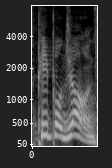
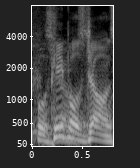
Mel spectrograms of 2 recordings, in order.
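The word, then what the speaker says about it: Peoples-Jones: michigan receiver donovan is people jones right people's jones sorry i'm missing in one little syllable there so yes people's jones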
